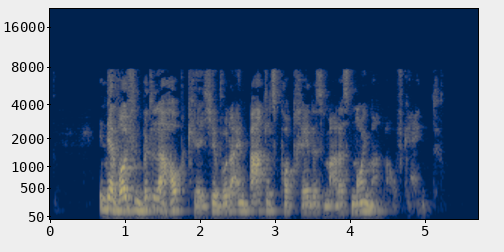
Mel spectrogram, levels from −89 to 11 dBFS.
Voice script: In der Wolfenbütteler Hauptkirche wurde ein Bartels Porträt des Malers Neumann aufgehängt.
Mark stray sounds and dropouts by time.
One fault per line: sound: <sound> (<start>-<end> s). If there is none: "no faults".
no faults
